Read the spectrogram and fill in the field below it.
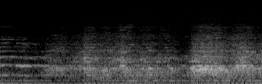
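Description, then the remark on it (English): A massive nationwide protest crowd of many people chants "death to America" in unison, a dense roar of many voices with rhythmic surges, swelling louder near the end as the chant rises. “It was like typical death to America.”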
